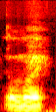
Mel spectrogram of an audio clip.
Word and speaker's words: Illinois: Illinois. So the S is silent. It's like knife. Knife. – Yeah. – There's no K there. It's knife. Okay.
